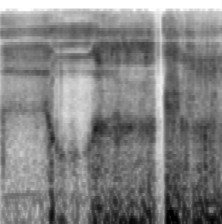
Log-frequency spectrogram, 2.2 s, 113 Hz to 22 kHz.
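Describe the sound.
A voice imitates a crackling, hissing phone line on a call from a caller from a Utrecht (030) number: a steady, rough, static-like rasp that runs for a couple of seconds, cutting out briefly near the end before resuming, fairly loud.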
